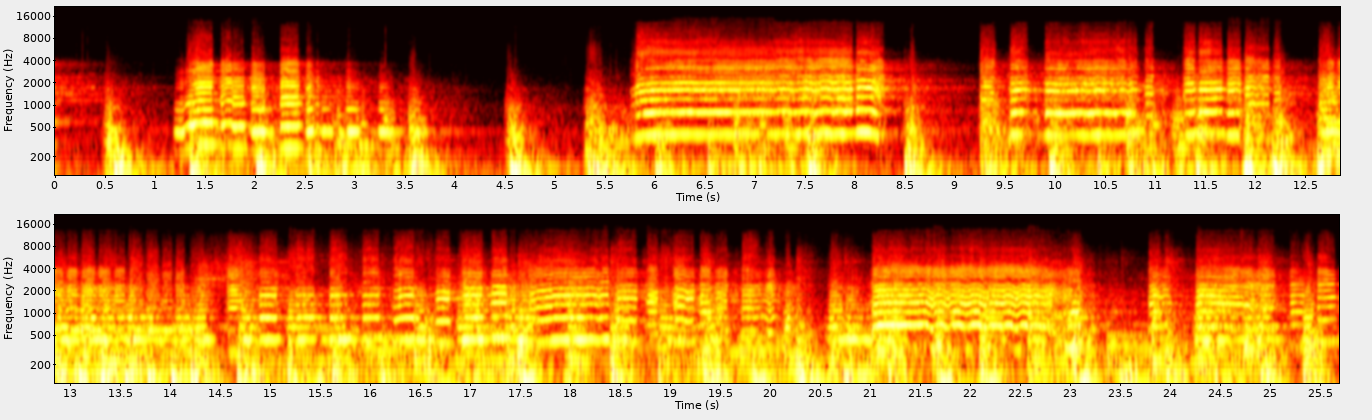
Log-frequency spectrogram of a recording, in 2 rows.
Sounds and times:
Swing music: 0:00.0 - 0:25.6.

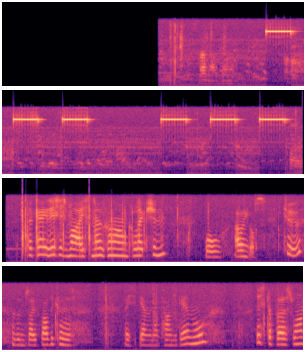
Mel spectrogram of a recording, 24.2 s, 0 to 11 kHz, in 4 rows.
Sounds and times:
Smoke detector, smoke alarm: 0:05.3 - 0:07.9, 0:09.2 - 0:11.9.

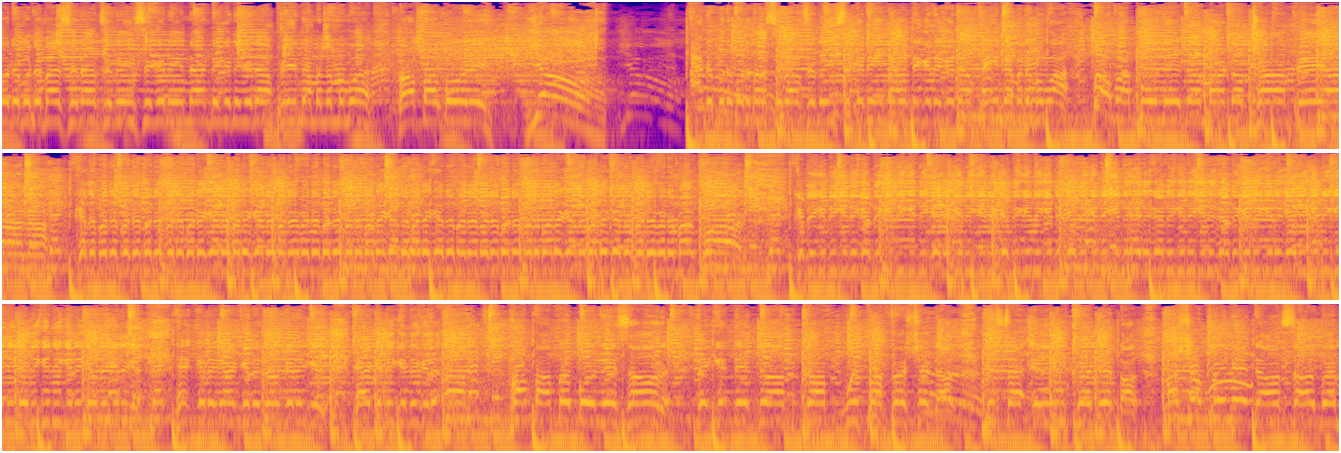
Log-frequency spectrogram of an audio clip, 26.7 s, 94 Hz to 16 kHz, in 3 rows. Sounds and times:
Music: 0:00.0 - 0:26.7.

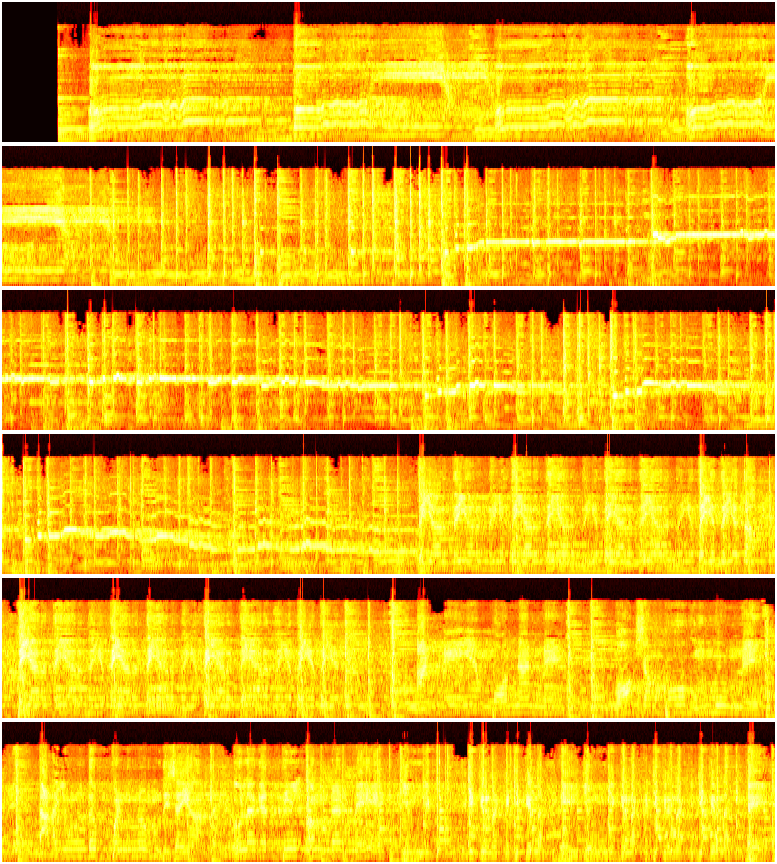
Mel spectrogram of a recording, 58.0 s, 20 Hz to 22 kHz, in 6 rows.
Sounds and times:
Gospel music: 0:00.7 - 0:57.9.

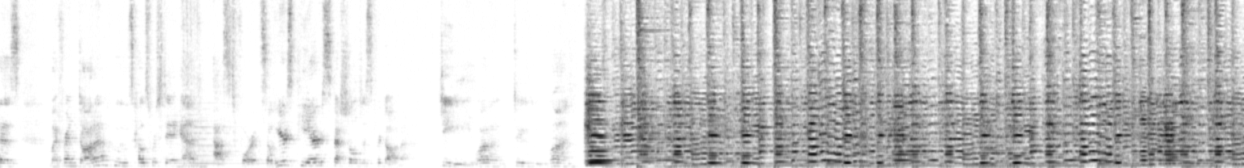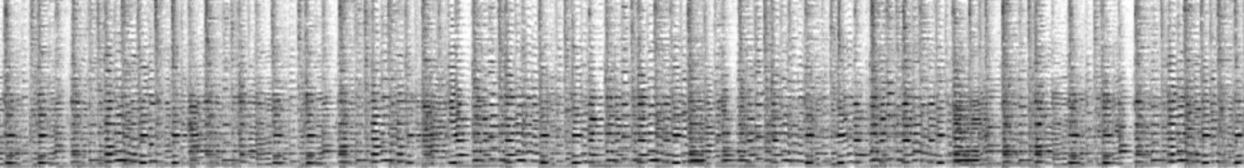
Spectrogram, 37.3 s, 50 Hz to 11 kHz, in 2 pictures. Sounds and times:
Violin, fiddle: 0:08.8 - 0:37.3.

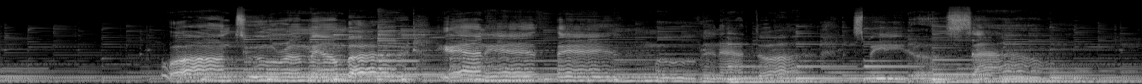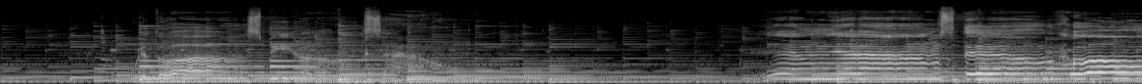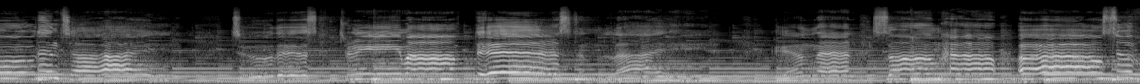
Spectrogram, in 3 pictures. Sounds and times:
Music: 0:00.0 - 0:34.2.

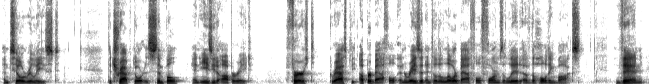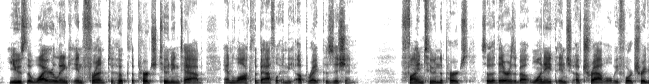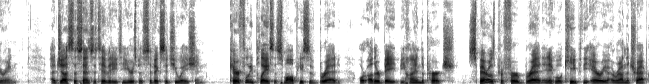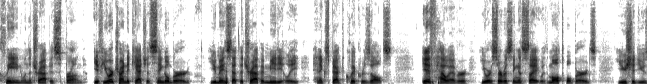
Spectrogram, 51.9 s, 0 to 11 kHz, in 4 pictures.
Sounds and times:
Speech: 0:00.0 - 0:01.3, 0:02.2 - 0:05.1, 0:05.7 - 0:11.7, 0:12.3 - 0:20.2, 0:21.0 - 0:26.4, 0:27.0 - 0:46.8, 0:47.4 - 0:51.8.

